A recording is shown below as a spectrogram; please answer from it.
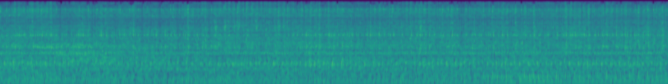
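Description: A sewing machine stitches a quilt block in a steady, fast mechanical whir with a continuous motor hum, running unbroken and fairly close for the whole stretch.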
